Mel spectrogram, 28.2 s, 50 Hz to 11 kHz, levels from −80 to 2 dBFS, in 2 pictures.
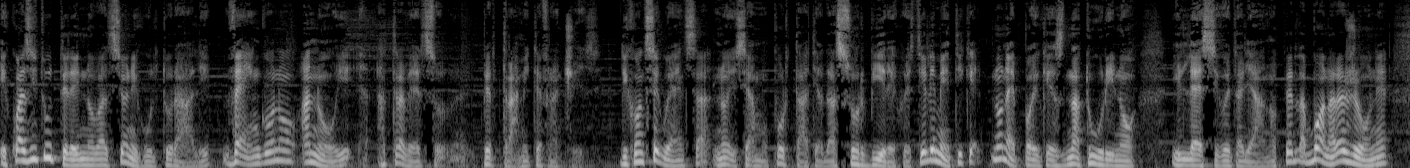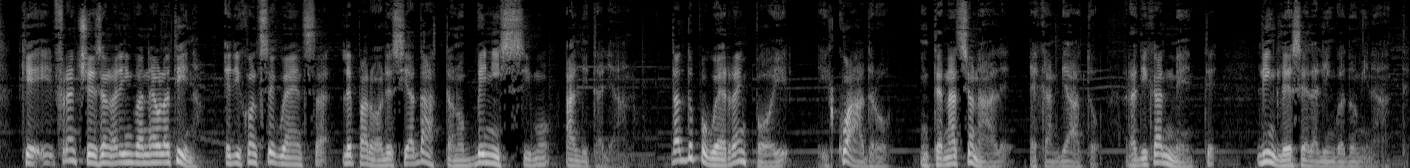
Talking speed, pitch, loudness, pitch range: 140 wpm, 115 Hz, -26 LUFS, 95-160 Hz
